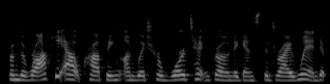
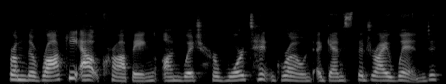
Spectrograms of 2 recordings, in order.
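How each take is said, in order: First: The passage is read at a fast pace. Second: The passage is read at a slow pace. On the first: This is the speed for reading to oneself. "I read pretty fucking fast" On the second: This is the speed required for a recording. "this is how it has to sound at one x"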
